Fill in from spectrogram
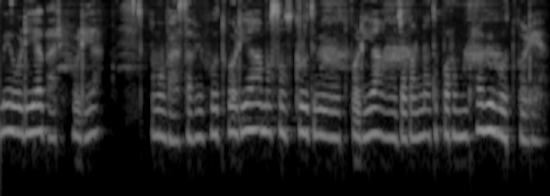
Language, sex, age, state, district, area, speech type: Odia, female, 18-30, Odisha, Kalahandi, rural, spontaneous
